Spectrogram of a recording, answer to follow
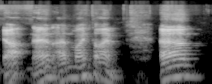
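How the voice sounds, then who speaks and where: Guy hosting a chat show, raspy and really forceful tone, stops and starts a lot. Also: fairly high pitch, lively intonation. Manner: halting, repeats words. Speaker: interview show host. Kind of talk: casual interview chat.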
